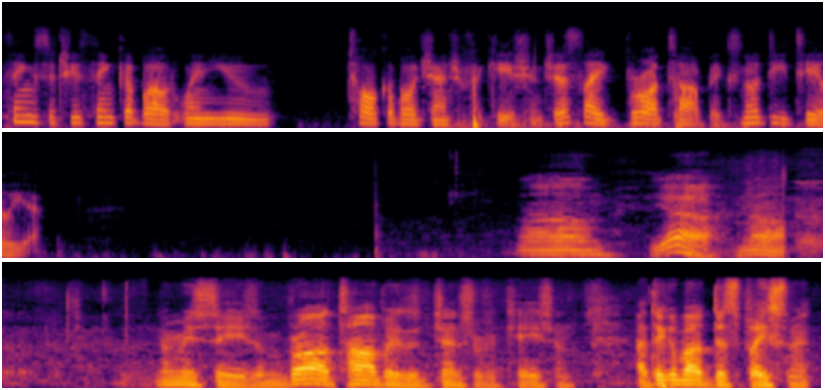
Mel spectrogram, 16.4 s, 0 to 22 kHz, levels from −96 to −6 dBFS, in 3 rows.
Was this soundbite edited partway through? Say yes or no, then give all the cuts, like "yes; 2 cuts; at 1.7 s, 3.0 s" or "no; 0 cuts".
yes; 1 cut; at 10.7 s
